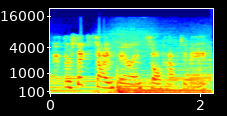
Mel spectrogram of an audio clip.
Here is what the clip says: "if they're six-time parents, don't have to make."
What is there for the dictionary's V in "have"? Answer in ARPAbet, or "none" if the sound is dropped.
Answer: F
